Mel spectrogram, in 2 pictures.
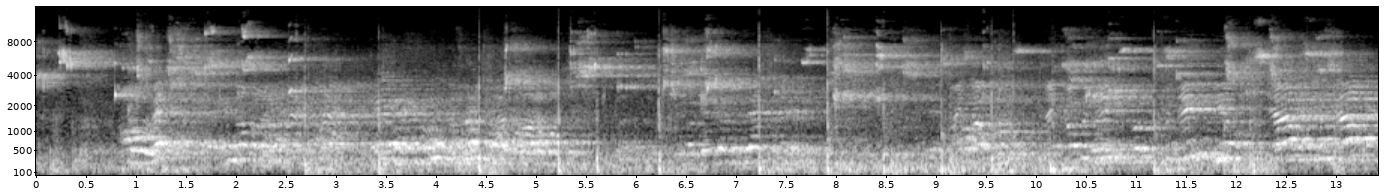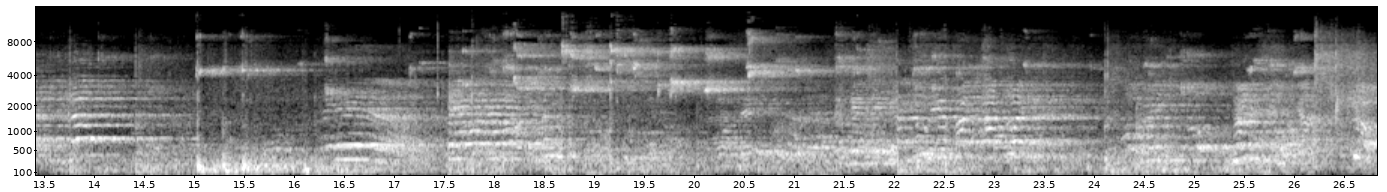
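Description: A basketball being dribbled on a gym floor during play, with voices and echo from a large hall.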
